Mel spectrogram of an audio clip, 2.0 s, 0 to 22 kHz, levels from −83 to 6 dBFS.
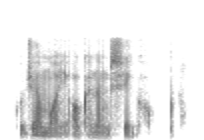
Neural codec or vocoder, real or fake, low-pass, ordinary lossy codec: codec, 16 kHz, 0.9 kbps, LongCat-Audio-Codec; fake; 7.2 kHz; Opus, 64 kbps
